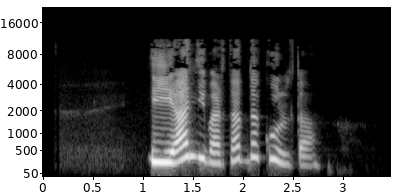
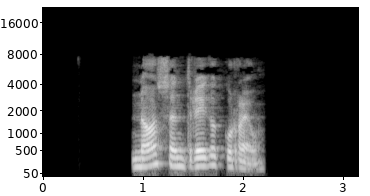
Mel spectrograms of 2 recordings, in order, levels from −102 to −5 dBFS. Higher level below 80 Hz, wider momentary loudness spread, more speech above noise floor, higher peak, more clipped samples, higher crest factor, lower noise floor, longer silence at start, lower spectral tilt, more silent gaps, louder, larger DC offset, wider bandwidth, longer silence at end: second, -78 dBFS vs -64 dBFS; first, 18 LU vs 9 LU; second, 62 dB vs over 71 dB; about the same, -2 dBFS vs -2 dBFS; neither; about the same, 20 dB vs 20 dB; second, -81 dBFS vs under -90 dBFS; first, 1.05 s vs 0.9 s; about the same, -4.5 dB/octave vs -5 dB/octave; neither; about the same, -19 LUFS vs -19 LUFS; neither; first, 10.5 kHz vs 8 kHz; second, 0.8 s vs 0.95 s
